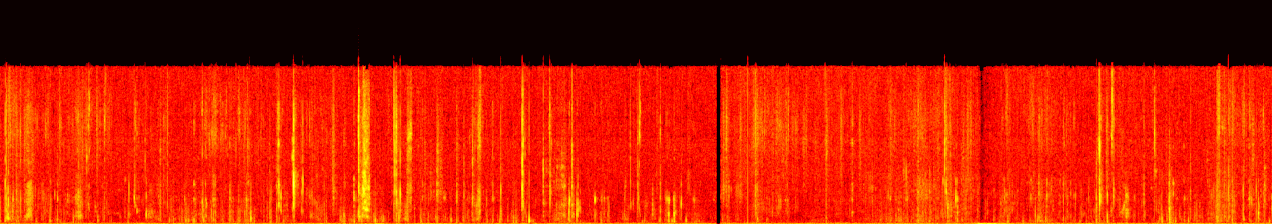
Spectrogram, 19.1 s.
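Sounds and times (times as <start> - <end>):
small crunches and clicks: 0.0 - 19.0
steady low hum: 0.0 - 19.0
wet chewing mouth sounds: 0.0 - 19.0.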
